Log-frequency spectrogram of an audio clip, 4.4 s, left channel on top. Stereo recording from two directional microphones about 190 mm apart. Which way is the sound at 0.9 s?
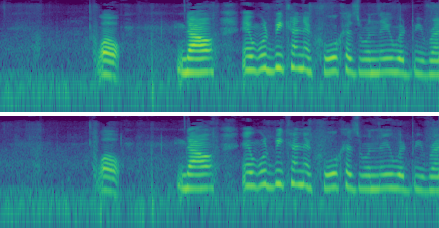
20° right (ahead or behind).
